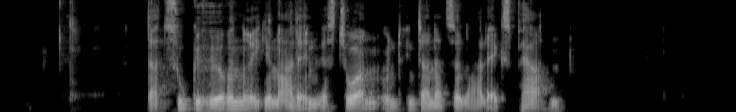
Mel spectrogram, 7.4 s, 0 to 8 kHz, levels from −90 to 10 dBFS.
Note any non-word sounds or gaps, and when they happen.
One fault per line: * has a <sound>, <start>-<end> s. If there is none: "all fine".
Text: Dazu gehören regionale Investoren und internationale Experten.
all fine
